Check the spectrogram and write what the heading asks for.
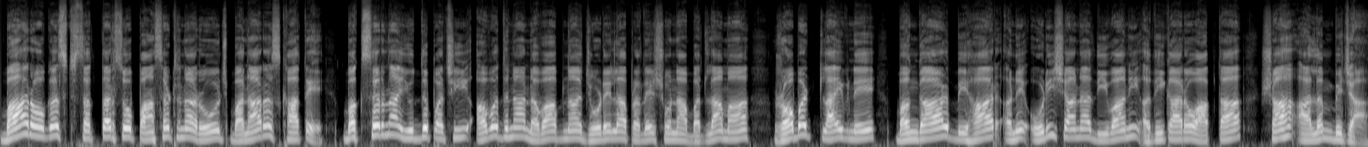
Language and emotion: Gujarati, neutral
